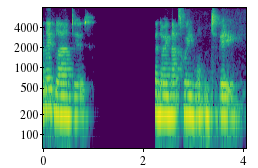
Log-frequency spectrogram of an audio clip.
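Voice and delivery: calm meditation voice with long, restful pauses; guided meditation. Real, not acted. Teacher settling listeners into a grounding visualization, calm meditative delivery. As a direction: guide them gently, phrase by phrase, leaving space between.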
